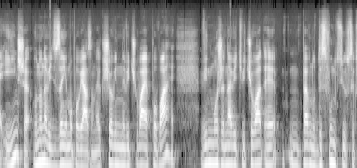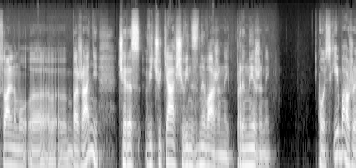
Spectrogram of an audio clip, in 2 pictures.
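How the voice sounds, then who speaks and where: A man with a fairly low voice speaks as a pastor guest on a radio talk show from a studio. He is earnest and conversational. He explains his points patiently.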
